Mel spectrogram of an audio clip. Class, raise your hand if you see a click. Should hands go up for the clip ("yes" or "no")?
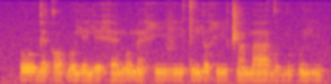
no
